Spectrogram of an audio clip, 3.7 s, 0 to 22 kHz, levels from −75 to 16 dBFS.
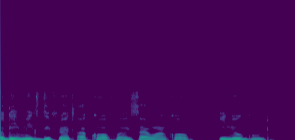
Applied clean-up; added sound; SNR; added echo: neural mask model DeepFilterNet 3.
